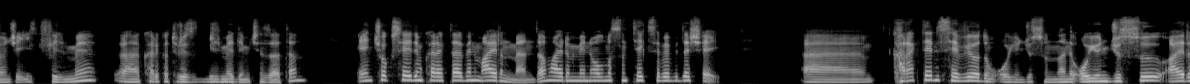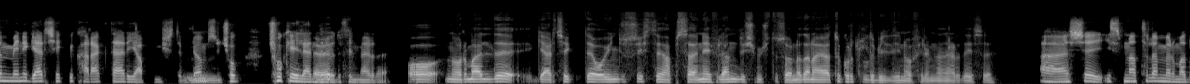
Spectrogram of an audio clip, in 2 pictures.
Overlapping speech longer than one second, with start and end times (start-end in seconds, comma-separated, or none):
none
